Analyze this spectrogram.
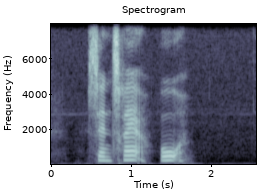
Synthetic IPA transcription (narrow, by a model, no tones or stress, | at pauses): sent͡sʰʁɛ̰ːɐoɐ̰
